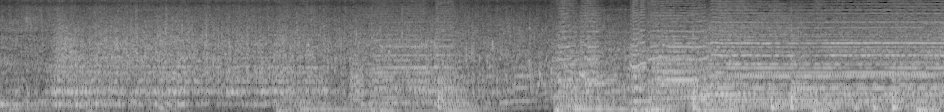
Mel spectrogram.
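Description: A toilet flushes with a loud, steady rush of water that surges stronger about halfway through and keeps gushing to the end, with no voices.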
